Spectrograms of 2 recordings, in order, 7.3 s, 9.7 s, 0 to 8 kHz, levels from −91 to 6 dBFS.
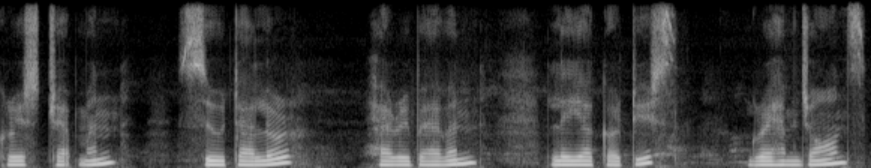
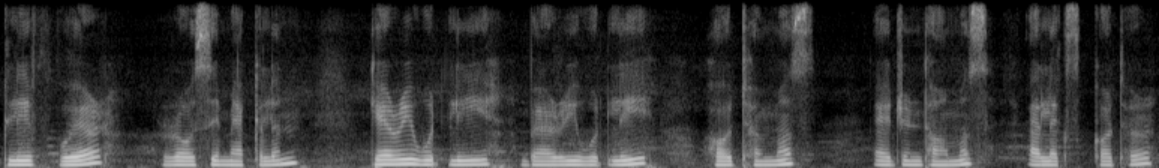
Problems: none marked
